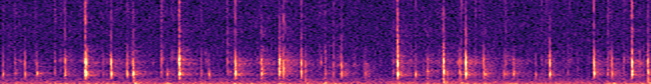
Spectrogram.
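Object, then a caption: Mechanical keyboard with plastic keycaps. Bare fingertips type rapidly on a compact modded mechanical keyboard with white PBT plastic keycaps and lubed switches. About two dozen quick, separate clacks come in an uneven rhythm, each bright and crisp with almost no low end. Every press stops dead with no ring.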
